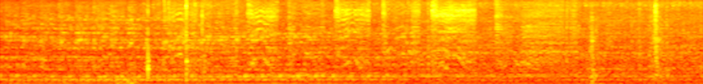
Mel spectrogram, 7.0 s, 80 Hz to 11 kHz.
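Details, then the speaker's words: 2003 Chevrolet Avalanche rolling slowly in reverse: a faint alternating high squeak over the engine, heard only in reverse, not forwards; suspected dry, worn drive shaft universal joint. "when I put the vehicle in reverse, it squeaks, and it's an alternating squeak, so I'm pretty sure that it's the universal joint in the drive shaft."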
